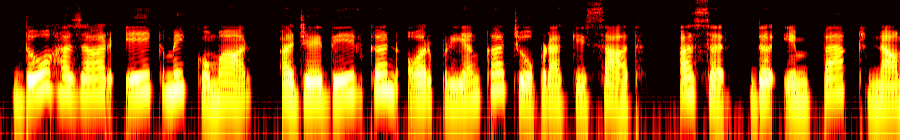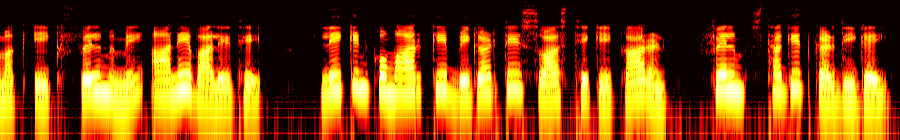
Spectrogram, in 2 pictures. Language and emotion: Hindi, neutral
